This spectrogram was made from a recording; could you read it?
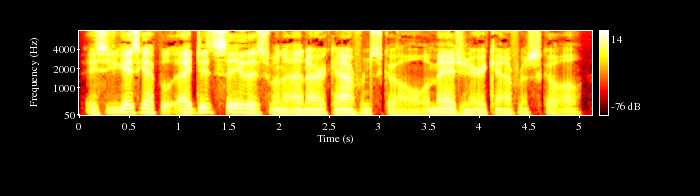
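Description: A man hosting a podcast with a rambling, improvised monologue, halting and often interrupting himself, in a creaky, gravelly voice. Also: medium pitch, flat delivery, a little mellow, dry recording, studio quality. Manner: meandering, halting, self-interrupting. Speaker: podcast host.

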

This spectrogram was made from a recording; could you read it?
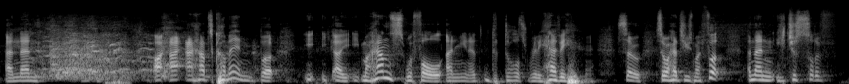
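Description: A man's voice: sits high, fairly quick, lightly acted. A man acting a nervous, bumbling young assistant in a live audio drama, stammering, apologetic and rambling. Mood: flustered, apologetic. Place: live theatre stage. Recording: noisy live stage recording.

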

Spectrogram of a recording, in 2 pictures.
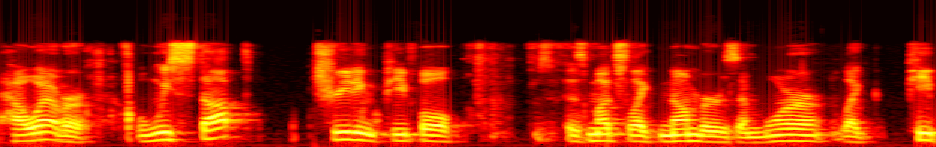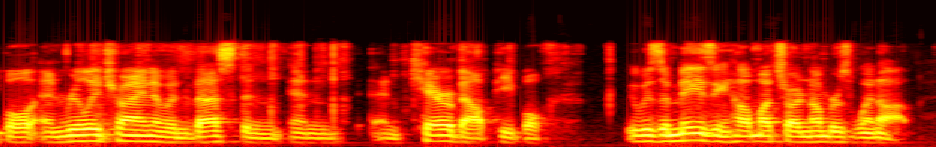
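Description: A man's voice: medium pitch, normal speed, lo-fi sound, a little hiss or hum. A man answering interview questions as a business owner, explaining things in an earnest, emphatic, conversational way.

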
